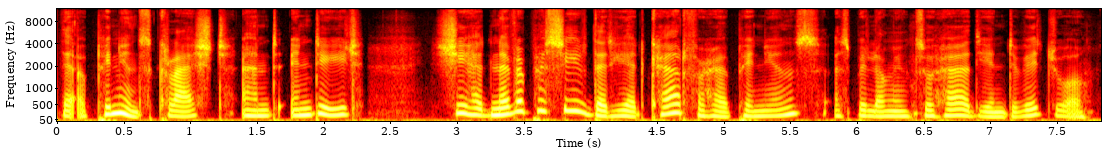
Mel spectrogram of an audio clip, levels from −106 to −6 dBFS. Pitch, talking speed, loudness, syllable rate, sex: 185 Hz, 170 wpm, -19 LUFS, 5.3 syllables/s, female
